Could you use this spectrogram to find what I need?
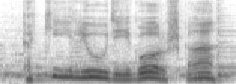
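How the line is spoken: Exclaimed. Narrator (Russian): воскликнула Люсьен

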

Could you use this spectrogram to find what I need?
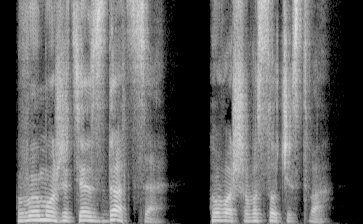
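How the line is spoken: Muffled, curt. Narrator (Russian): Глухо кинул ей Далок

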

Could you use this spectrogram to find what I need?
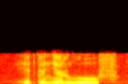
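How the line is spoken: Whisper. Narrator (Russian): прошептал

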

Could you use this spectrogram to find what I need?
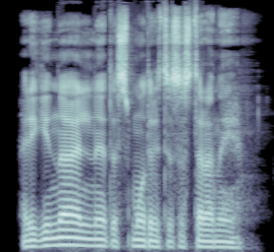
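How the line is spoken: Sad smiling tone. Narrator (Russian): грустно улыбнулся я

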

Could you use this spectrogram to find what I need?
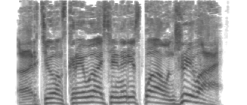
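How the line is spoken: Shouting. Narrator (Russian): Ян Крок кричал

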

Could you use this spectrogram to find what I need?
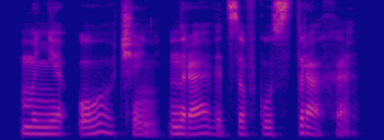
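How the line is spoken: Gloomy. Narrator (Russian): мрачно сказал Макс

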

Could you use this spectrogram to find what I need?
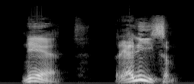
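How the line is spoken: Sharp reply. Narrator (Russian): резко ответил Кейн

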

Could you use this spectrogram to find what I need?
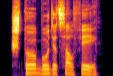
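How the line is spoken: Muffled question. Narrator (Russian): глухо спросил он

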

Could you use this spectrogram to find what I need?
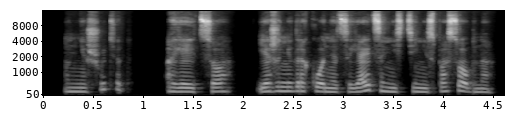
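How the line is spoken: Stunned exhale. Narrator (Russian): выдохнула ошарашенно

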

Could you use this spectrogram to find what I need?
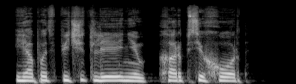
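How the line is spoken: Whistling through teeth. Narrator (Russian): Альда свистнул сквозь зубы

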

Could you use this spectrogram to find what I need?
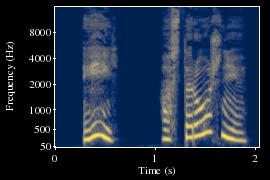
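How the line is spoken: Exclaimed. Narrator (Russian): воскликнула я

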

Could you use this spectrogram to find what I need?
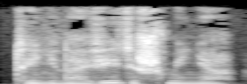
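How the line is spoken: Whisper. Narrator (Russian): прошептала

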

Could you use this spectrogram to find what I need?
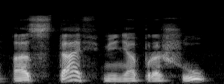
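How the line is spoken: Quiet. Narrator (Russian): сказал он тихо

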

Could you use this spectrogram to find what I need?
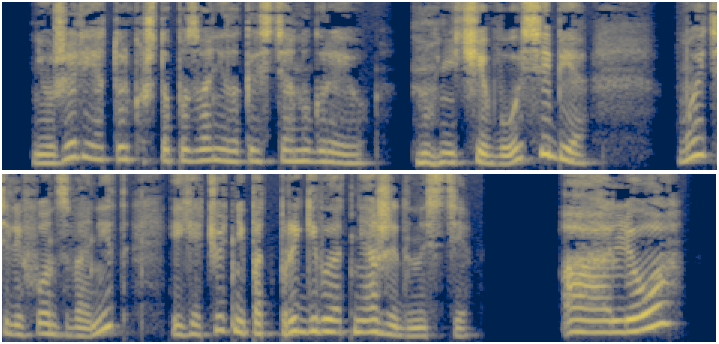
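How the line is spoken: Timid mumble into phone. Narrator (Russian): робко мычу я в телефон

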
